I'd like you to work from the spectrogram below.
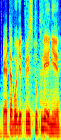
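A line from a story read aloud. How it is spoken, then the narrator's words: Mother, suddenly sharp. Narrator (Russian): неожиданно резко сказала мама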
